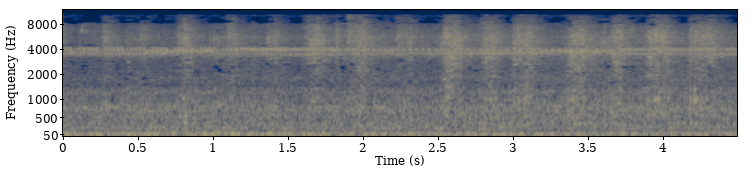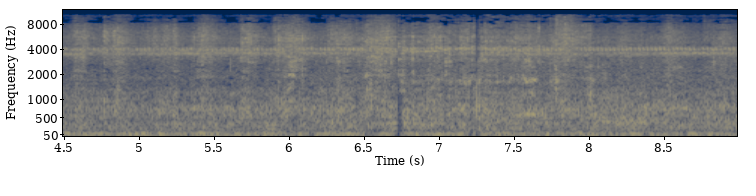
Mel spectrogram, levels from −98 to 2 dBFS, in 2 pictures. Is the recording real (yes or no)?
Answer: no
